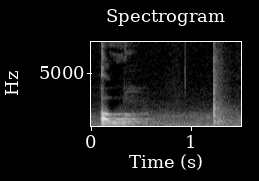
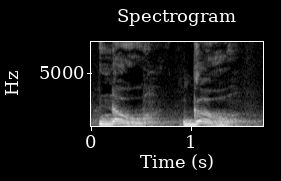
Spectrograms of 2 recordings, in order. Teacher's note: The glides from a, schwa, to u. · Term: diphthong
